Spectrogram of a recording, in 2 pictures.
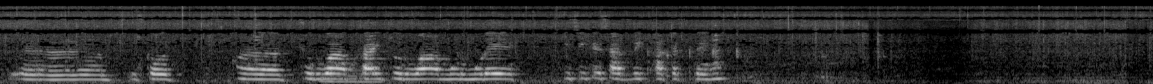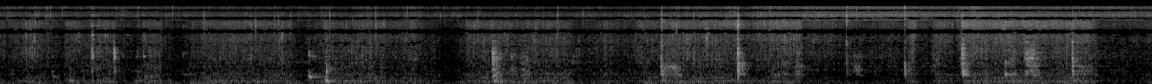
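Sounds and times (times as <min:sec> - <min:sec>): chickpeas sizzling in oil: 0:00.0 - 0:23.0
spatula scraping and clicking pan: 0:12.0 - 0:13.2, 0:18.1 - 0:22.7.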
